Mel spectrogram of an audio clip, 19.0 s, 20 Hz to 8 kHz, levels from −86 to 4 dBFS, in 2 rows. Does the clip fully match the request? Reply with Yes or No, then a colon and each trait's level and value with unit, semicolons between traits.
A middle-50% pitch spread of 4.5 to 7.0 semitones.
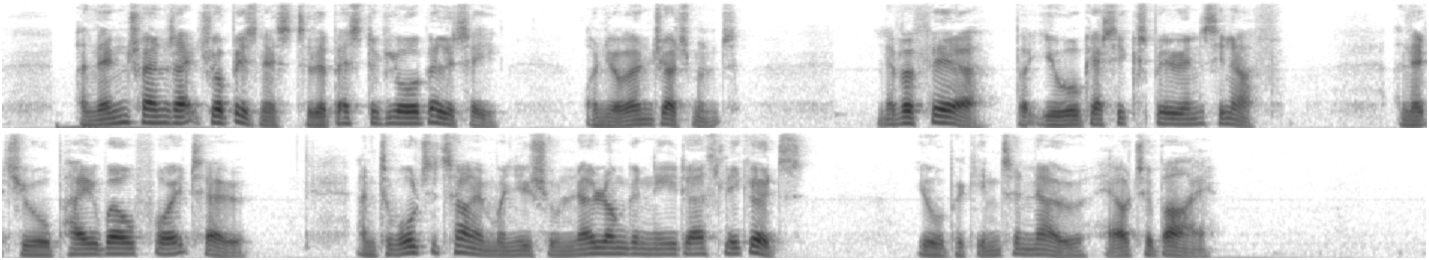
Yes: average, 4.9 semitones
